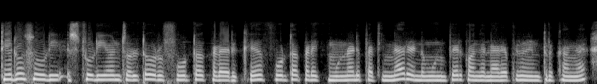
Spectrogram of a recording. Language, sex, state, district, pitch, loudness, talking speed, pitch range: Tamil, female, Tamil Nadu, Namakkal, 205 Hz, -14 LUFS, 170 wpm, 195-215 Hz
